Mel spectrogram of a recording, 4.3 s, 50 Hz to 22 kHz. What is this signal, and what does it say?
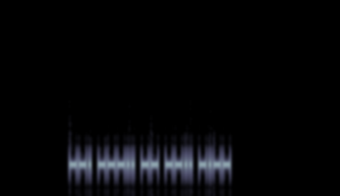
Morse code, heard as a keyed tone, about 40 wpm, 700 Hz. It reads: G8MZY
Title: DXCC-100 Call Signs - 5 Characters - Repeated 2x - 40wpm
